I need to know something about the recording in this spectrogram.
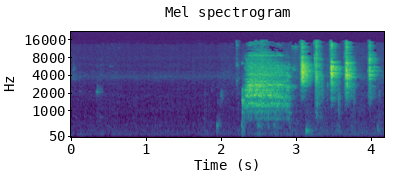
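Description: A young man sips a drink and swallows.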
